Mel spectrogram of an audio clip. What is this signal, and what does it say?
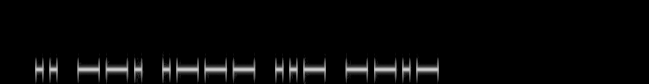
Morse code, heard as a keyed tone, about 17 wpm, 700 Hz. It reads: IGJUQ
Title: Code Groups - 5 Letters - 17wpm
